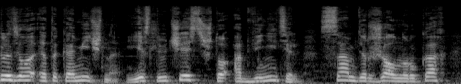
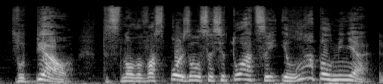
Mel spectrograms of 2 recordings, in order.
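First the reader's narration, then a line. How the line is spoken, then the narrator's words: Screamed. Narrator (Russian): завопила Сюэ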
